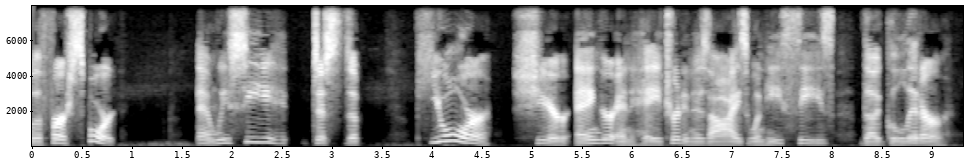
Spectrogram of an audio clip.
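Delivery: usual speaking voice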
